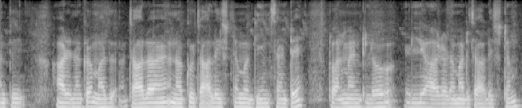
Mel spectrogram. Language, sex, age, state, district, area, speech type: Telugu, male, 18-30, Telangana, Medchal, urban, spontaneous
